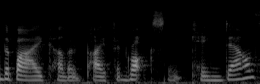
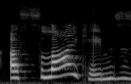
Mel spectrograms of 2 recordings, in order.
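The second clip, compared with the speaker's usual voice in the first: slow louder zzz buzz; fly buzzing; 6 semitones higher, 9 dB louder than usual. Acted. Narrator imitating the fly arriving.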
